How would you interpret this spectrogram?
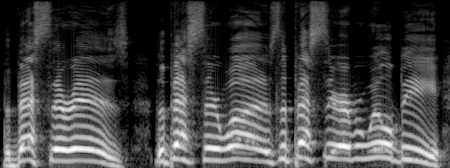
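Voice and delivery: high, loud building announcer call; introducing Bret Hart to Calgary; ring announcer. Retold or imitated. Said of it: "And he's like".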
